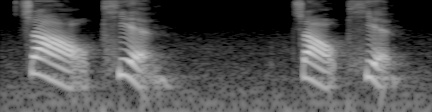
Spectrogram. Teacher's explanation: Two falling tones together.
